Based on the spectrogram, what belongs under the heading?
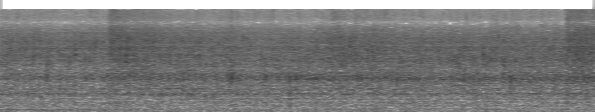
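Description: Chicken pieces frying in hot oil and burnt sugar in a pot, a steady sizzle that gets louder about a second in: the chicken is browning in the caramelised sugar used in place of bottled browning.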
